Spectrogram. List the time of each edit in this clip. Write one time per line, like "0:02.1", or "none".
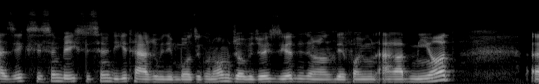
0:03.3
